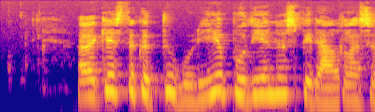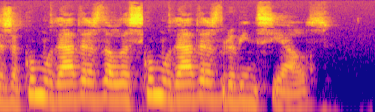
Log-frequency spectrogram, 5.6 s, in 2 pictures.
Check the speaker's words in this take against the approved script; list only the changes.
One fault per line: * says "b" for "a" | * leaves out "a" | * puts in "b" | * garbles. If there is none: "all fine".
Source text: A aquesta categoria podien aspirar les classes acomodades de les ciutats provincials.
* leaves out "les"
* says "acomodades" for "ciutats"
